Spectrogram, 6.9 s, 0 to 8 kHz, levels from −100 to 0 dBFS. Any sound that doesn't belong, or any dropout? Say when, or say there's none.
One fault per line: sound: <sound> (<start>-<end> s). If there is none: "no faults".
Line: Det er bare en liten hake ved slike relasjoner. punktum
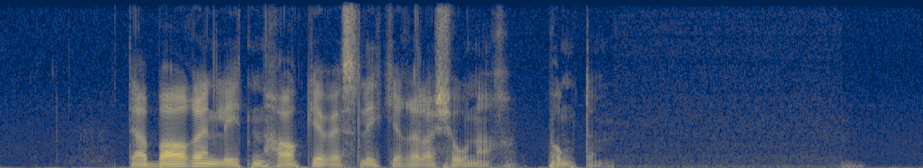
no faults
